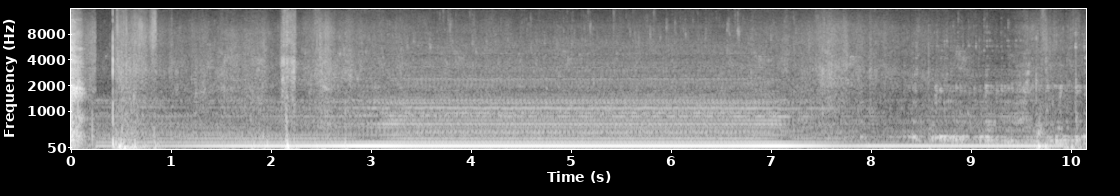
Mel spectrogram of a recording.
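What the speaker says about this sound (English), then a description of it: "it does make noise while you're pumping water. Go ahead and give this a listen." Viomi V8 Pro under-sink water filter pump running with a steady low hum that swells in the middle and fades, with faint clicks and water sounds at the start and end.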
